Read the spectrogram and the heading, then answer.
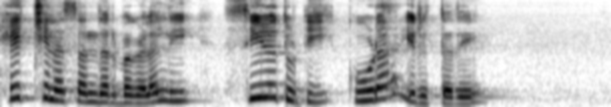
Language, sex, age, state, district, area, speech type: Kannada, female, 45-60, Karnataka, Davanagere, rural, read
